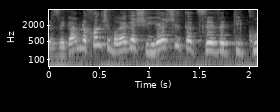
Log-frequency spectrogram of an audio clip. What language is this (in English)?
Hebrew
